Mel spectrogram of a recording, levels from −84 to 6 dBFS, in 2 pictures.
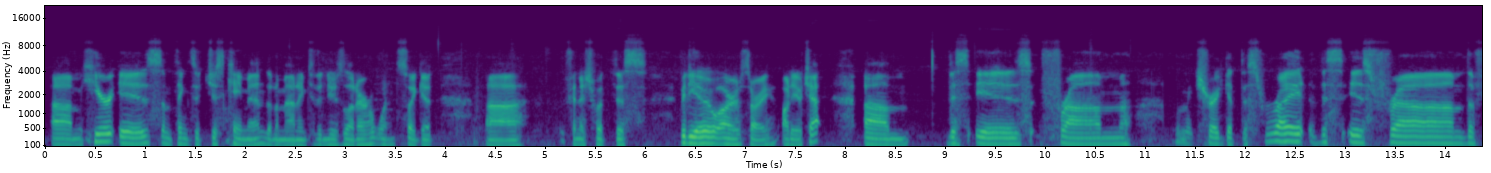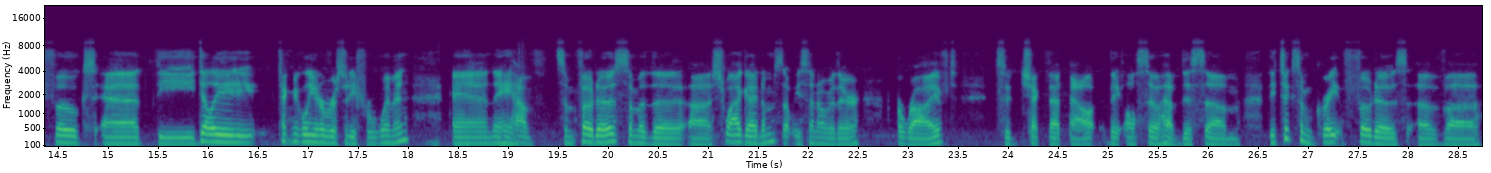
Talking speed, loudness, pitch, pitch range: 175 wpm, -26 LUFS, 135 Hz, 120-150 Hz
